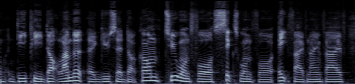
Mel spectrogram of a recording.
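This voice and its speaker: A man uses a plain, everyday voice at a moderate pace, captured on a very clean recording with a silent background. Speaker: radio co-host. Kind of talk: live radio talk show.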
